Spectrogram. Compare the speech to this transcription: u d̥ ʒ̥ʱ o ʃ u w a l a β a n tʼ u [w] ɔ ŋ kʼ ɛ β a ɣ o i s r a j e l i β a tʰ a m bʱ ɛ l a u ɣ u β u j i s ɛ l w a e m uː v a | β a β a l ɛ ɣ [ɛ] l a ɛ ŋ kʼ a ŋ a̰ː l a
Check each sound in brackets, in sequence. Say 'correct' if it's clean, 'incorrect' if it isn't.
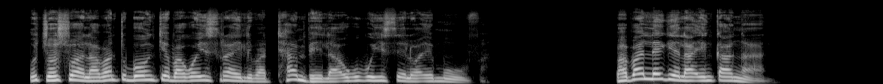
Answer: incorrect, correct

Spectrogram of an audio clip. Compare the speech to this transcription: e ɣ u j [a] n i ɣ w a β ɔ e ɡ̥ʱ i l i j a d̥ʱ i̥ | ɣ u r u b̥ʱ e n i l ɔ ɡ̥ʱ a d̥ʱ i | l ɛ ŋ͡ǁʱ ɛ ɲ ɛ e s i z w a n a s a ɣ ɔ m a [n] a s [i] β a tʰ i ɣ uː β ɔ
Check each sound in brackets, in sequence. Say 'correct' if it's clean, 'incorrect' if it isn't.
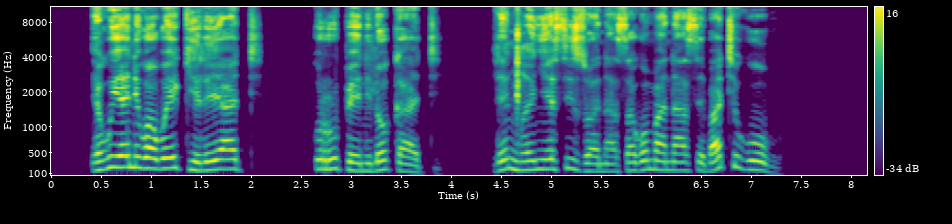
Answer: incorrect, correct, incorrect

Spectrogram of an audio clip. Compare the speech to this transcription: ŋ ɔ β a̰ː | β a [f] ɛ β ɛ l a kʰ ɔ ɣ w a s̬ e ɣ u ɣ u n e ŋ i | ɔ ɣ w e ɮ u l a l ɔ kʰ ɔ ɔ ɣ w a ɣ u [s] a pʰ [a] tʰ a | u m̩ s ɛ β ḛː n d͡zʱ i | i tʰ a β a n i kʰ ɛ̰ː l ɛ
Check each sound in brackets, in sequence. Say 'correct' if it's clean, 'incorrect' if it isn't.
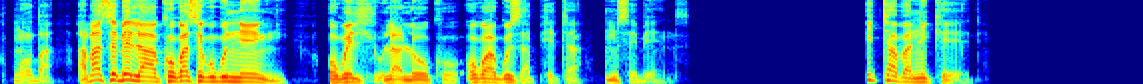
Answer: incorrect, incorrect, incorrect

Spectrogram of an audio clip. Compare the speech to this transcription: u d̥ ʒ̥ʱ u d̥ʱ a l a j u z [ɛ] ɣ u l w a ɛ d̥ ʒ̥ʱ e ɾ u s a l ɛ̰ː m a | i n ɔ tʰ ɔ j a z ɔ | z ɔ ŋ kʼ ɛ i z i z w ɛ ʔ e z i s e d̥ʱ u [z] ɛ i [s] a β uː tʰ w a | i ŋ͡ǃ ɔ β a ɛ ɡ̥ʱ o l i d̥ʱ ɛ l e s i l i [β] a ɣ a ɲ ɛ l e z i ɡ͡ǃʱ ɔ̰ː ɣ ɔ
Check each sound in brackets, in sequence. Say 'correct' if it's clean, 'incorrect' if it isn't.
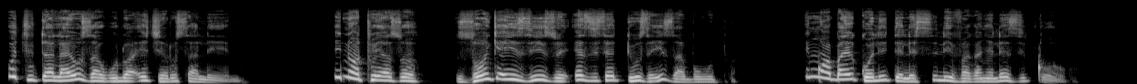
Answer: incorrect, correct, incorrect, incorrect

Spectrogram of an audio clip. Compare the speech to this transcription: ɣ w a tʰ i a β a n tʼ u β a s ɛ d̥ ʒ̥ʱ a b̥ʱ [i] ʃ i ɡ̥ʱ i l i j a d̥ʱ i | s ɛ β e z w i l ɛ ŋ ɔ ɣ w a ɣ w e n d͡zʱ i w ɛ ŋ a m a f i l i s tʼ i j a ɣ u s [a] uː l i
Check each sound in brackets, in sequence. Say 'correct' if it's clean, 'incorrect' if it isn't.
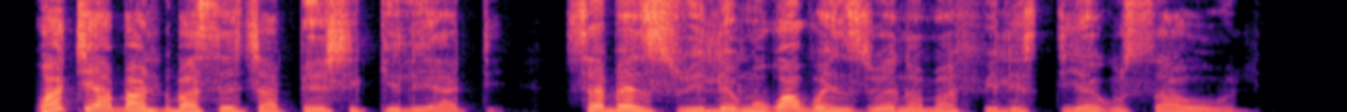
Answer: incorrect, correct

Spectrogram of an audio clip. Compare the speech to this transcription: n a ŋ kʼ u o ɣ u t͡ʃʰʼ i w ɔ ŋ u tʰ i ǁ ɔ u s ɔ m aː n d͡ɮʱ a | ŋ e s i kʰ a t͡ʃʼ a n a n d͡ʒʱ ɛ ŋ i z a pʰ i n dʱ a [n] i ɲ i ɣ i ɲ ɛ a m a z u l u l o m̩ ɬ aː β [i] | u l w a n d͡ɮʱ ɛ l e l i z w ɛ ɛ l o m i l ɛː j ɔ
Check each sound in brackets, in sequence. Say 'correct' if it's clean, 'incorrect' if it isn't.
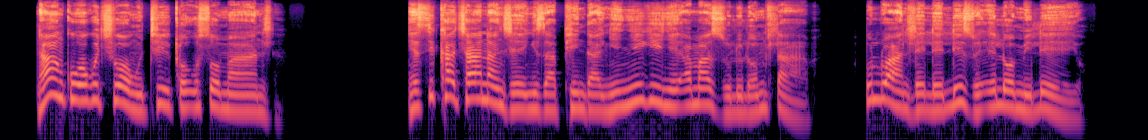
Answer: incorrect, incorrect

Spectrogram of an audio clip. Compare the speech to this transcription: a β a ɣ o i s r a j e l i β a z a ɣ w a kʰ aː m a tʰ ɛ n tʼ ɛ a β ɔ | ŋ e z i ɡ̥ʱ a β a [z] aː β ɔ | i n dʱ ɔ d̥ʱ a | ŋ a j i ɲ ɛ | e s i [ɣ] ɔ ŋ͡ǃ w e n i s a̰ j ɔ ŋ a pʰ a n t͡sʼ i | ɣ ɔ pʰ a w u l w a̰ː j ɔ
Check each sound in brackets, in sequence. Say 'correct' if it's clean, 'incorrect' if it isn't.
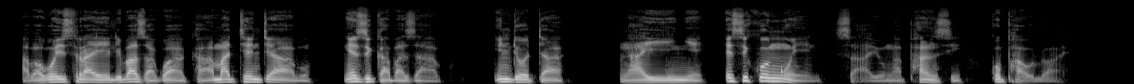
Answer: correct, incorrect

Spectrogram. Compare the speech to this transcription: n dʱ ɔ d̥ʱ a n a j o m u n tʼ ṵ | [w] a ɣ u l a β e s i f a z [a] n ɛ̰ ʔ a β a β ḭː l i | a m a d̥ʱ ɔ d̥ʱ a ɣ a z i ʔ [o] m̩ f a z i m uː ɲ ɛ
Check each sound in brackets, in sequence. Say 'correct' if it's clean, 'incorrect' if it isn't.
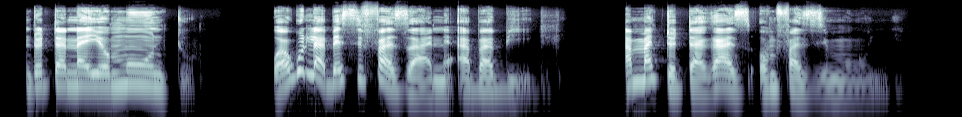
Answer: correct, correct, correct

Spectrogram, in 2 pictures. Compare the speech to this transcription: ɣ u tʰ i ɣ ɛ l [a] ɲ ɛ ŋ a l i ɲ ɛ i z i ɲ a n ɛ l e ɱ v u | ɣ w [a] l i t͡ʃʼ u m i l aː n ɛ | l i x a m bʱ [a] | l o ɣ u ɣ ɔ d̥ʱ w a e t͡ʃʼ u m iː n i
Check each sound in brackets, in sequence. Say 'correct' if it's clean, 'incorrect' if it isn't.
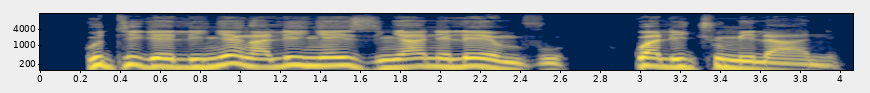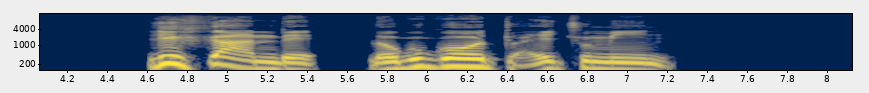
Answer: incorrect, correct, incorrect

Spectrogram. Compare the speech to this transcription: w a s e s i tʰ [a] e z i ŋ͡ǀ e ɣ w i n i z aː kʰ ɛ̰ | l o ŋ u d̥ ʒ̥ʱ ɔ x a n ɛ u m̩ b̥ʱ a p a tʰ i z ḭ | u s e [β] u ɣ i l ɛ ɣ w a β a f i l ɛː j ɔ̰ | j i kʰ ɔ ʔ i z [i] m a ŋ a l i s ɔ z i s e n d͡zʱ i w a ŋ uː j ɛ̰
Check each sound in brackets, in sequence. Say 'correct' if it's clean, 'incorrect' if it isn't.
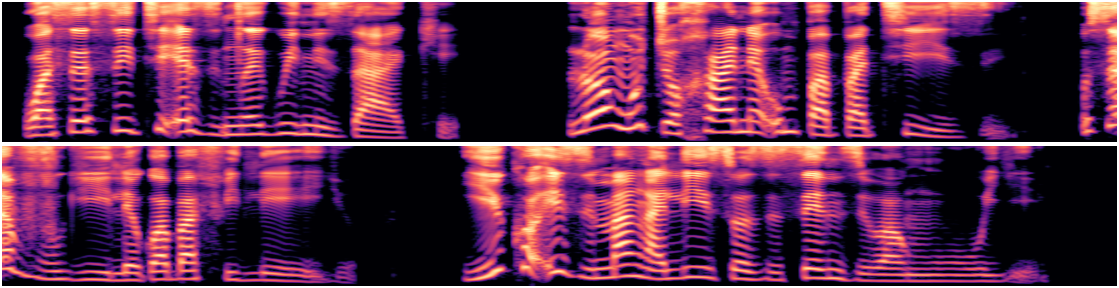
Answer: incorrect, incorrect, correct

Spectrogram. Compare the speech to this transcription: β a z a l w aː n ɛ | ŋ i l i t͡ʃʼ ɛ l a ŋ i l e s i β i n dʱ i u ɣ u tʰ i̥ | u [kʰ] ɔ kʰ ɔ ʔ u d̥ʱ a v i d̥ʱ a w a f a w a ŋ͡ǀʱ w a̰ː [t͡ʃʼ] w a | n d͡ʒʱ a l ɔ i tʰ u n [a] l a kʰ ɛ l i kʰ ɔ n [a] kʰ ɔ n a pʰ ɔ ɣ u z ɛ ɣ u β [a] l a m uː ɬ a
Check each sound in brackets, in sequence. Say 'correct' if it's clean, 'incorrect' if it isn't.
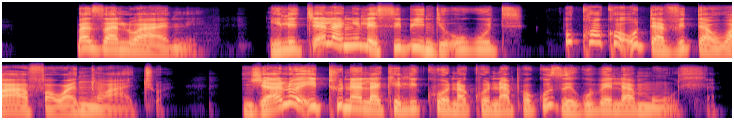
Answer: correct, correct, correct, correct, incorrect

